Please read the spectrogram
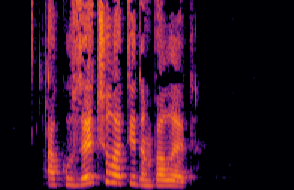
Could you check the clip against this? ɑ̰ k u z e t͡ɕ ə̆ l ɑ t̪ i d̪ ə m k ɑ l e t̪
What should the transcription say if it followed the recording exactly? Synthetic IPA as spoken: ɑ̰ k u z e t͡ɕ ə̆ l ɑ t̪ i d̪ ə m p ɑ l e t̪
